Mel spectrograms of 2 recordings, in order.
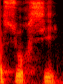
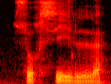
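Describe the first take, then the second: First: "sourcil" with a silent final L; correct pronunciation. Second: "sourcil" with the final L sounded; wrong pronunciation. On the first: Teacher giving the right form, correctly pronounced without L. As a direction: say "sourcil" as soor-SEE, rhyming with gentil. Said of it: "on dira". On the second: Teacher showing what not to say, mispronounced with final L. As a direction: say "sourcil" as soor-SEEL. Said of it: "On ne dira donc". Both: Shown as a demonstration.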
